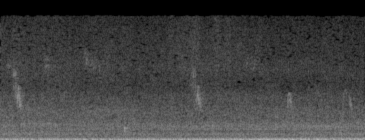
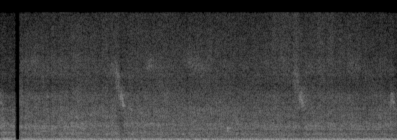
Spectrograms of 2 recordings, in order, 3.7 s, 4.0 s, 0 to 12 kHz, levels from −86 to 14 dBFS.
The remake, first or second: second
